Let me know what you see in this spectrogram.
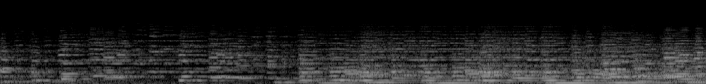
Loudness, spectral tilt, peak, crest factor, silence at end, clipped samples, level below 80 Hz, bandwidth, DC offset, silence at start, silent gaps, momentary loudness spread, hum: -36 LUFS; -6.5 dB/octave; -20 dBFS; 16 dB; 0 s; under 0.1%; -44 dBFS; 12 kHz; under 0.1%; 0 s; none; 9 LU; none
